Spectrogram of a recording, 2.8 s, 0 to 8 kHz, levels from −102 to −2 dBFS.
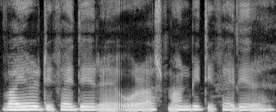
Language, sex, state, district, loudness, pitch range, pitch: Hindi, female, Arunachal Pradesh, Longding, -15 LUFS, 205-215 Hz, 210 Hz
